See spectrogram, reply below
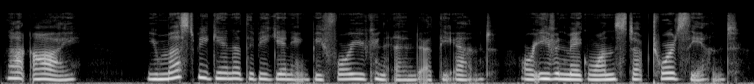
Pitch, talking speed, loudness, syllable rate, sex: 240 Hz, 185 wpm, -16 LUFS, 4.9 syllables/s, female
